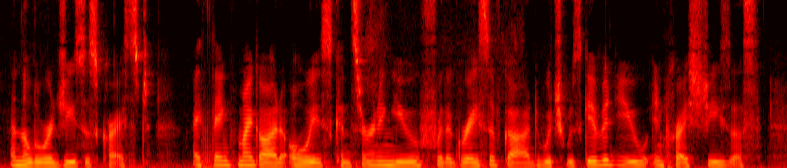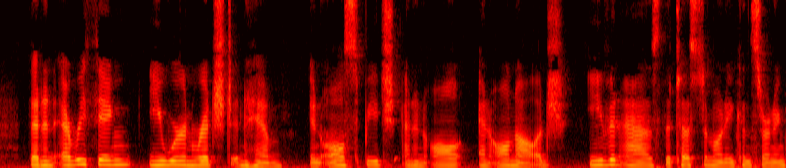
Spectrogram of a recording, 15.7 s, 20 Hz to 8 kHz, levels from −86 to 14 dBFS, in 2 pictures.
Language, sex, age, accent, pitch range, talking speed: English, female, 30-49, American, 170-190 Hz, 175 wpm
